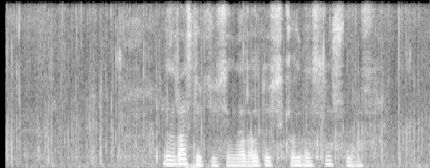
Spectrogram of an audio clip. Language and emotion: Russian, neutral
